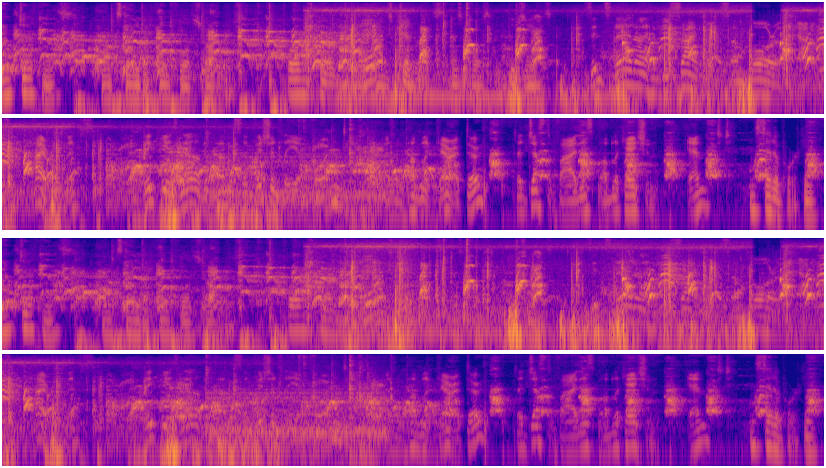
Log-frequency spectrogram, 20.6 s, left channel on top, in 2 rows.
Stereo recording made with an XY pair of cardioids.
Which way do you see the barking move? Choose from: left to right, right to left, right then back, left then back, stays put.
right then back.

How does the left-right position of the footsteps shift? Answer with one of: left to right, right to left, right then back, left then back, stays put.
right then back.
